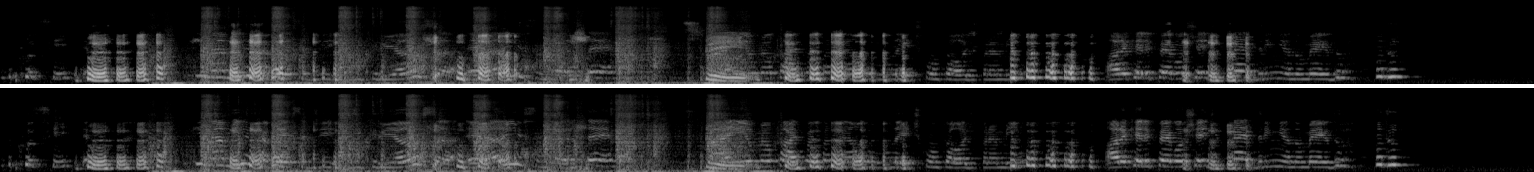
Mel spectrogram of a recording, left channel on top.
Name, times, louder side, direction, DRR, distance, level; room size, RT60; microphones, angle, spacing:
voice 1, 0.0-0.7 2.0-6.3 7.1-10.3 11.1-14.0, right 2 dB, 45° right, 0.9 m, -38 dB
voice 2, 0.8-1.7 2.3-2.9 3.3-3.5 4.3-5.2 5.7-5.9 6.5-6.6 6.9-9.1 10.1-11.0 12.1-12.5, left 6 dB, 50° left, 0.3 m, -30 dB
sound 1, 1.5-7.8, right 1 dB, ahead, 1.5 m, -38 dB
7.9 x 2.9 x 5.9 m
head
